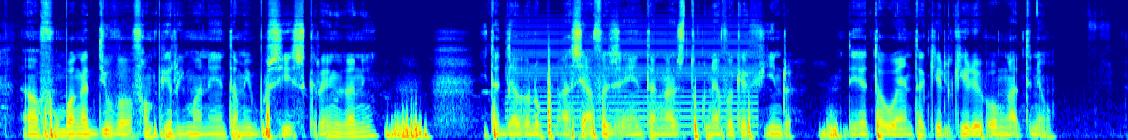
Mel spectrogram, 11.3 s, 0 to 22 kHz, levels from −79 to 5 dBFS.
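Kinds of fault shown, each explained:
GSM phone buzz: a 2G phone close by is on a call, and the audio circuitry rectifies its radio bursts, so from about 5.06 to 7.59 s there's a steady, raspy buzz at roughly 217 Hz with lots of harmonics, sitting about 14 dB under the speech.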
